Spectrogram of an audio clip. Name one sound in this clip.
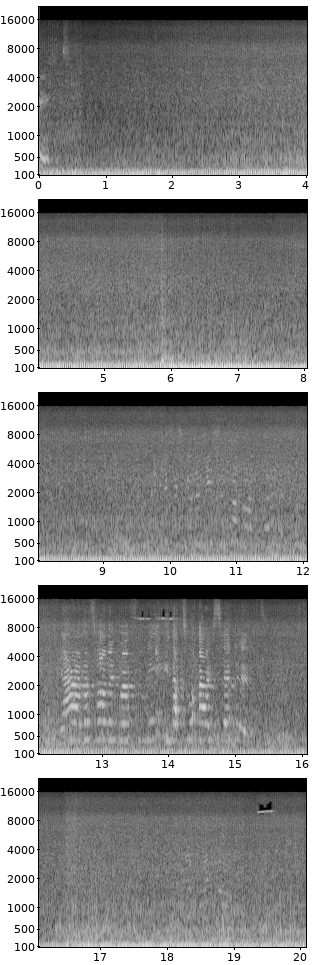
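A boat engine rumbles steadily at low pitch.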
